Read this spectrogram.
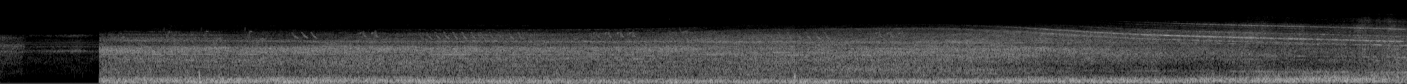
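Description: A jet engine roars loudly as a fighter jet comes in to land.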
